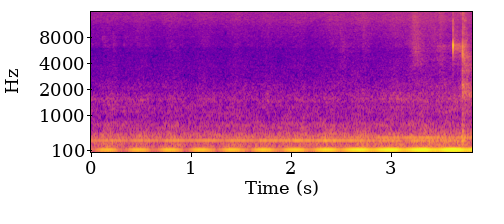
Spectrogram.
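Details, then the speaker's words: SMC-UB42 ceiling fan owned three years, on high speed: low steady hum with a regular throb about three times a second, louder than before, as it has become noisier lately. Cause unclear. "here's high speed it's gotten a little more noisier lately"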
